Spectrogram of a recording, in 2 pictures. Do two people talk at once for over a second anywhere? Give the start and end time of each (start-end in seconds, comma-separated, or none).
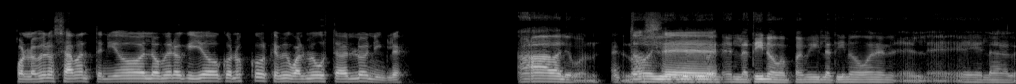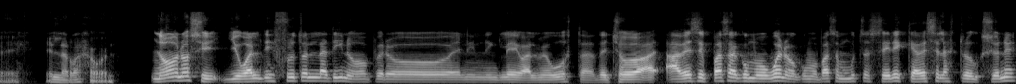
6.1-7.3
